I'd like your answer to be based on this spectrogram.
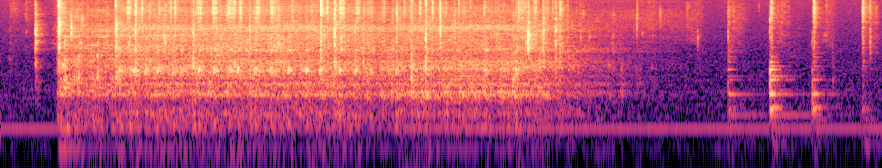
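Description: An electric mixer blends sweet potato pie filling with baking powder, nutmeg and salt, a steady whirring motor hum running for several seconds before cutting out, leaving a few light clunks against the bowl.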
